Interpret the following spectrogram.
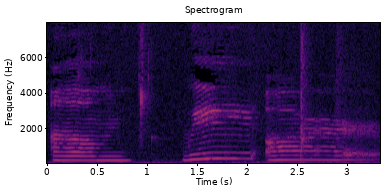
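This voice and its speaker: A woman's voice: high-pitched, drawn-out words, mellow, a little hiss or hum. A teenage girl co-hosting a casual podcast with her boyfriend, giggling often and talking a little awkwardly. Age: teens. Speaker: podcast co-host.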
